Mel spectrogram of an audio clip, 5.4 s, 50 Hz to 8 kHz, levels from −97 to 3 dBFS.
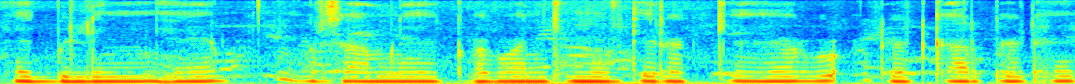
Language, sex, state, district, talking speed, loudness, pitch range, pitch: Marathi, male, Maharashtra, Chandrapur, 165 wpm, -20 LUFS, 155-165 Hz, 160 Hz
